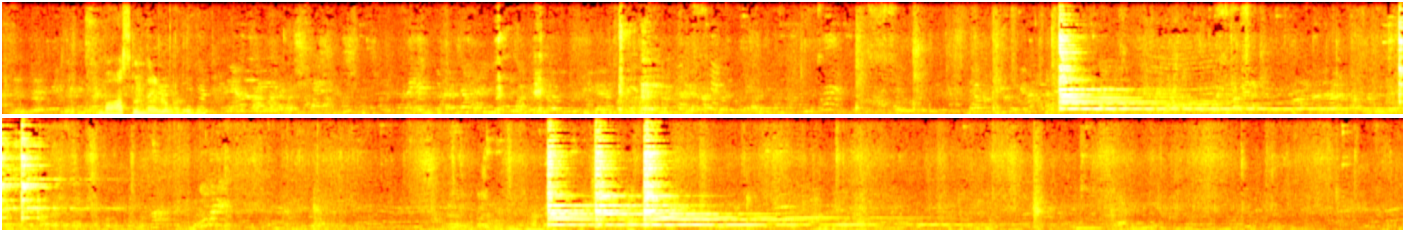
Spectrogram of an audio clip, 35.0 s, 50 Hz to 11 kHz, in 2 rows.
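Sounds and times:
temple bell ringing: 13.2 - 18.6, 24.3 - 29.9.

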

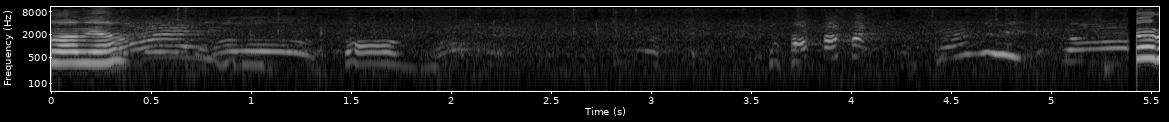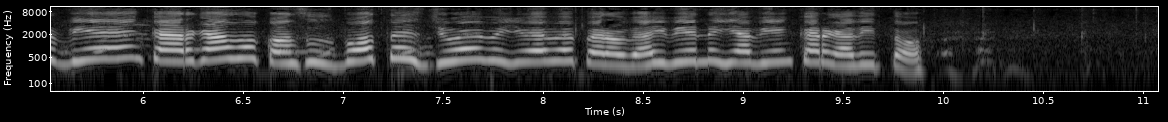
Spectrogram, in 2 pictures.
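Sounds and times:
light rain hiss: 0.0 - 11.0.

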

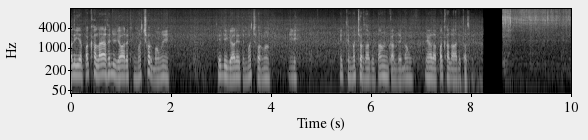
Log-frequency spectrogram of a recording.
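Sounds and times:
man speaking: 0.0 - 2.0, 2.9 - 4.6, 5.4 - 8.2.

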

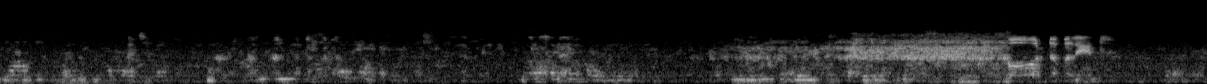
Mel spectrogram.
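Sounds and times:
person speaking: 0.0 - 4.4, 7.1 - 11.1.

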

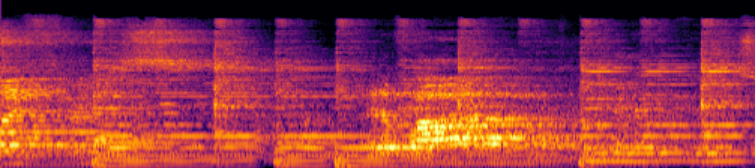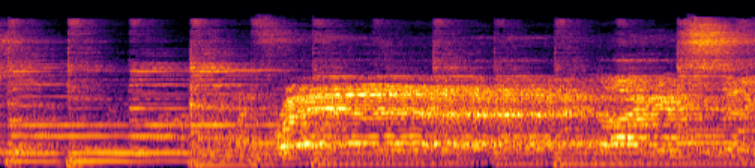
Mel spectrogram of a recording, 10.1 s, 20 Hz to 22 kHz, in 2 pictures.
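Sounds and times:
electronic keyboard accompaniment: 0.0 - 10.0
man singing with vibrato: 0.0 - 10.0.

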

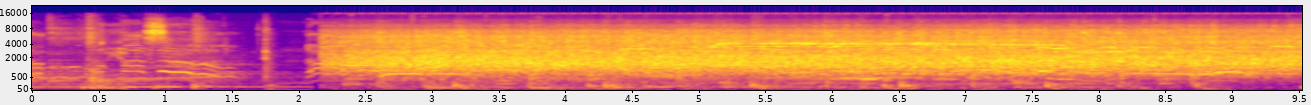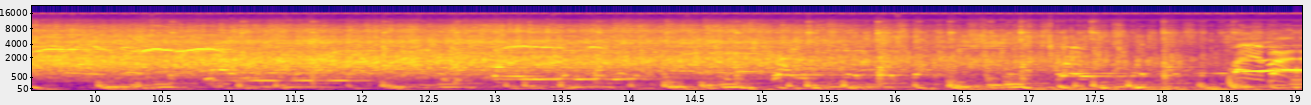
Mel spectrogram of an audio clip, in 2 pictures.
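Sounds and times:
audience applauding and cheering: 2.2 - 19.0
band playing: 2.2 - 19.0.

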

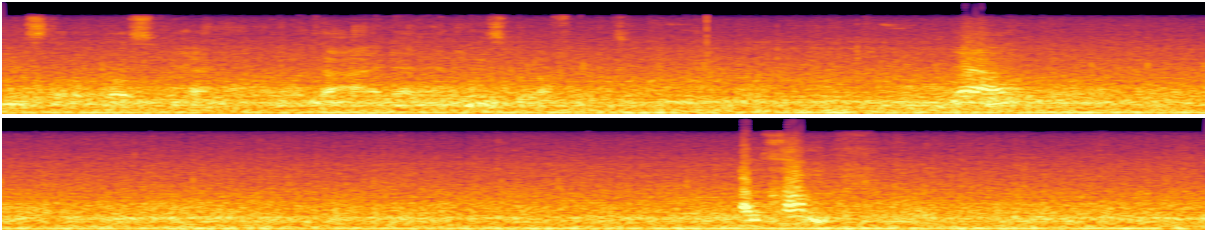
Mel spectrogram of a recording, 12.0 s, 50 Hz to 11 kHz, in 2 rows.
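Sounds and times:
vehicle cabin drone in motion: 0.0 - 12.0.

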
